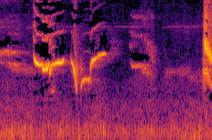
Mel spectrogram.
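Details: Black-breasted oriental magpie-robin singing, a lure for caged birds: a loud sweeping whistle with a dipping twist, short broken phrases, then a harsh burst at the end over a soft low murmur.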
